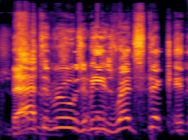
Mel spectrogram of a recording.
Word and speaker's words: Baton Rouge: into that uh how do you say It Baton Rouge Baton Rouge it means red stick in Indian language okay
